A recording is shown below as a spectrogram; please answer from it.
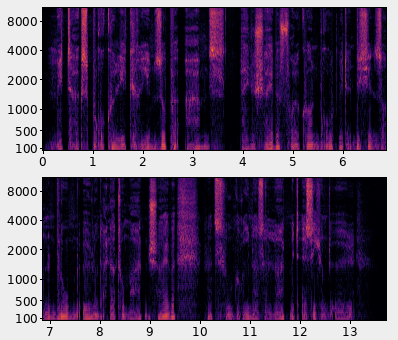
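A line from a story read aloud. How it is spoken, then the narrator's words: Owl muttering to itself. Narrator (German): murmelte der Uhu vor sich hin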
